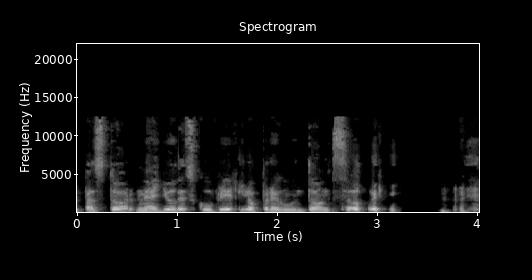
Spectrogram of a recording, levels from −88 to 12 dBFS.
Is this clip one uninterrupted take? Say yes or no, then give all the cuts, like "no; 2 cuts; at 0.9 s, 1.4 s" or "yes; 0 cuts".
no; 2 cuts; at 1.0 s, 2.6 s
